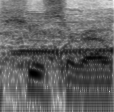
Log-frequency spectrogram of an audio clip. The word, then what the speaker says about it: Husero: Folks, I have finally gotten the correct pronunciation for the quarterback. It is Husero. So Landon Husero is the captain.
